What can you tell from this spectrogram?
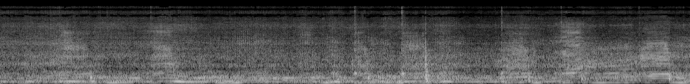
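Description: Braun MultiQuick 9 hand blender's 1200 W motor running under heavy load in a dense mixture, its pitch wavering up and down as the blade slows and picks up again without stalling.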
